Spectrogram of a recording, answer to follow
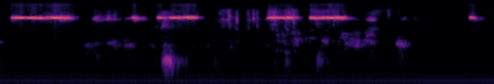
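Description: A series of short, high-pitched whistled chirps, each held at one steady pitch, about six of them coming and going with gaps between.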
